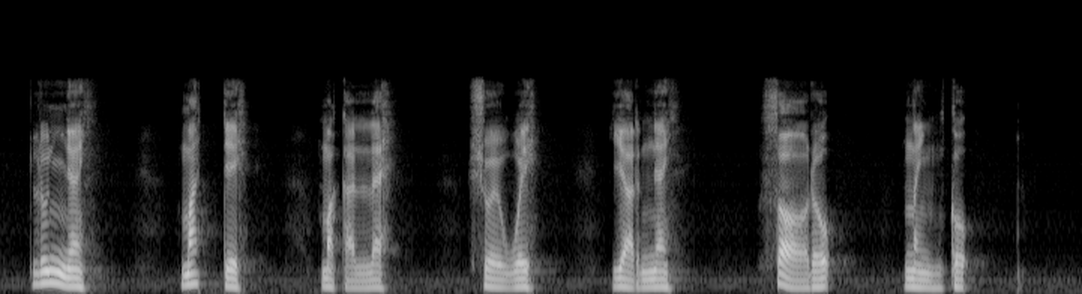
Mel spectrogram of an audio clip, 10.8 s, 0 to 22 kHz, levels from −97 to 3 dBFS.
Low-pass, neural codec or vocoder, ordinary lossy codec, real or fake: 7.2 kHz; codec, 16 kHz, 16 kbps, FunCodec, trained on Chinese and English, 50 frames a second; none; fake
